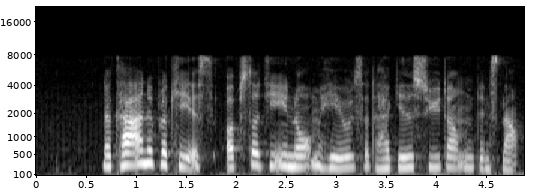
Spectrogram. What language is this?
Danish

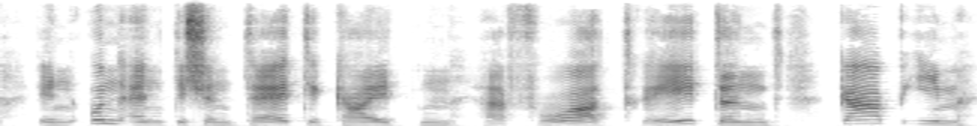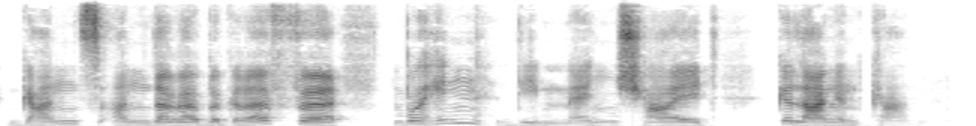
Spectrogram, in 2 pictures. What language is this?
German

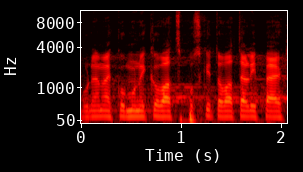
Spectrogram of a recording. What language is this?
Czech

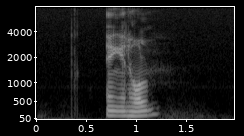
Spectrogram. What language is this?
Swedish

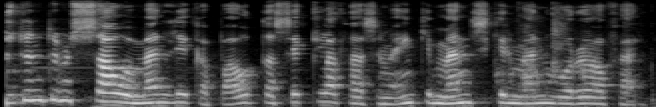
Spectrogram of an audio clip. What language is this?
Icelandic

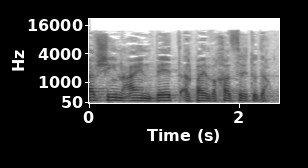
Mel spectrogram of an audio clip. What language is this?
Hebrew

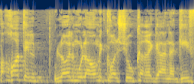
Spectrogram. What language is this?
Hebrew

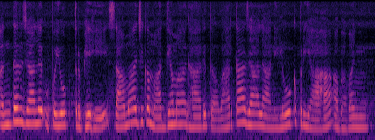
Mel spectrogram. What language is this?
Sanskrit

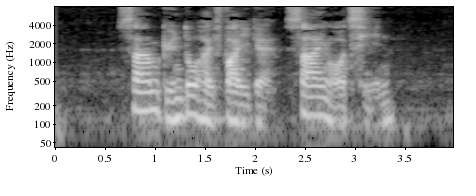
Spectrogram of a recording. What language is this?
Cantonese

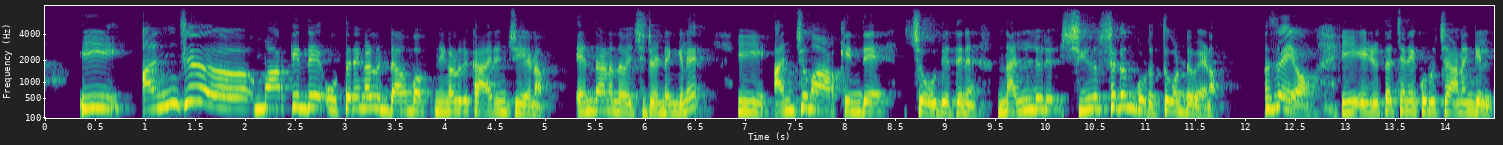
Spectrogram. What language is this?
Malayalam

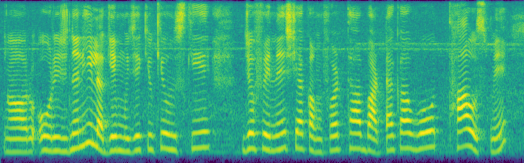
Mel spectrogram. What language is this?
Urdu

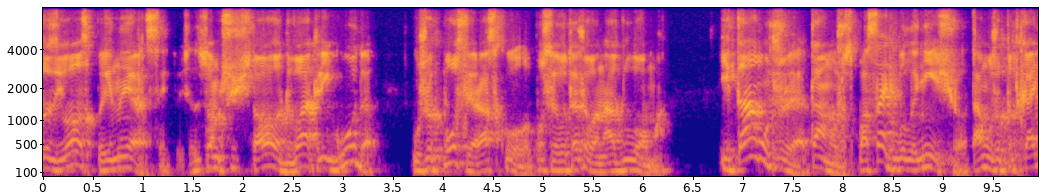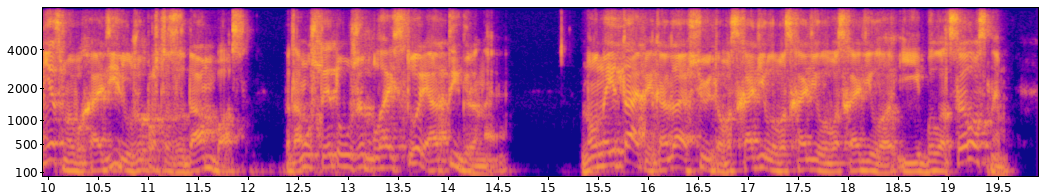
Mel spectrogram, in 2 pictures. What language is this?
Russian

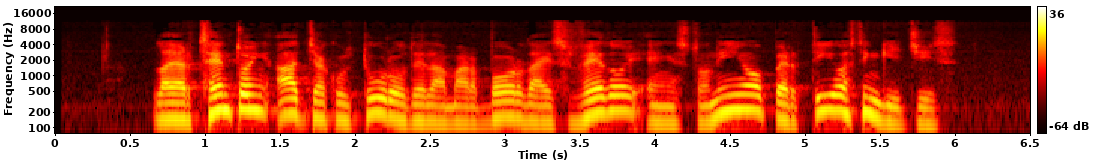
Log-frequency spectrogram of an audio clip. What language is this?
Esperanto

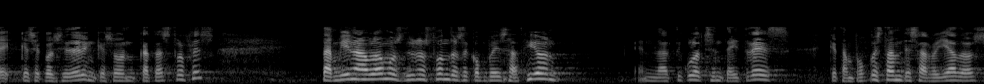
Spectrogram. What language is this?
Spanish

